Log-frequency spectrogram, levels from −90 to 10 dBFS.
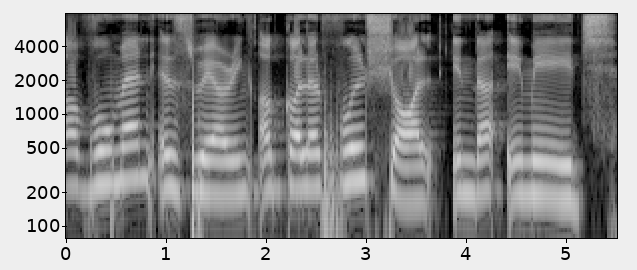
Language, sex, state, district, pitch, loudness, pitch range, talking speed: English, female, Assam, Kamrup Metropolitan, 205 Hz, -13 LUFS, 190-225 Hz, 110 wpm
